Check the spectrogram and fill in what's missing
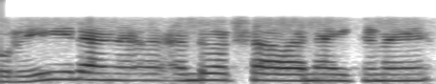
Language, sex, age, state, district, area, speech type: Malayalam, female, 45-60, Kerala, Kozhikode, urban, conversation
